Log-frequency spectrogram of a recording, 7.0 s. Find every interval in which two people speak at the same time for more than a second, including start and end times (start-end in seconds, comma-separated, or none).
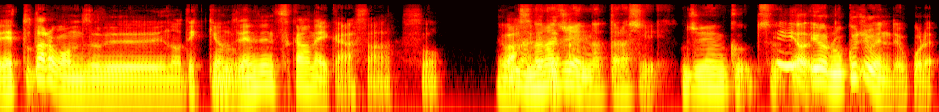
none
